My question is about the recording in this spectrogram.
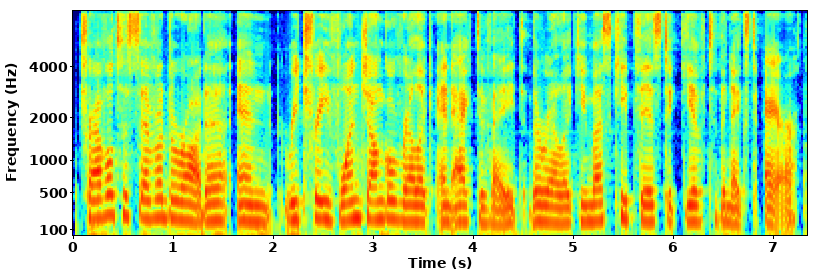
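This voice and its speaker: A woman hosting a gaming channel, chatting casually and reading game rules aloud at an easy, even pace. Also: fairly low pitch, no echo, studio quality.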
